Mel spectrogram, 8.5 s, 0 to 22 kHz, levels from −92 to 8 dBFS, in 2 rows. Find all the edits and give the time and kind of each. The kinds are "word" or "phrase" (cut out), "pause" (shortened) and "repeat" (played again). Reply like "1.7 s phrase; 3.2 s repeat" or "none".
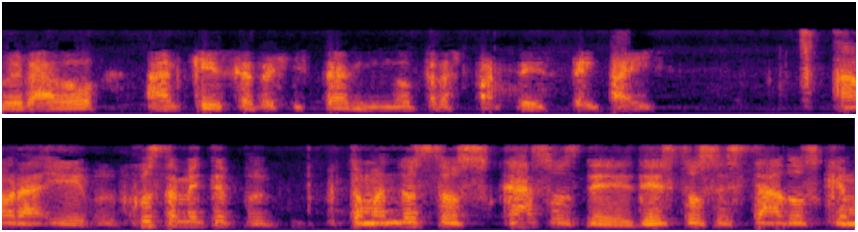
none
